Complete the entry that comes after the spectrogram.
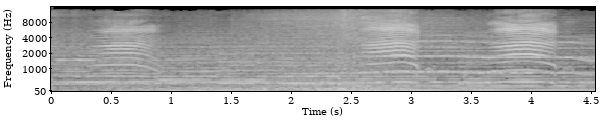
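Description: A newborn baby girl cries just after birth in a hospital delivery room, three high, wavering wails, each rising and falling, with short pauses between them over a steady low background hum.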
